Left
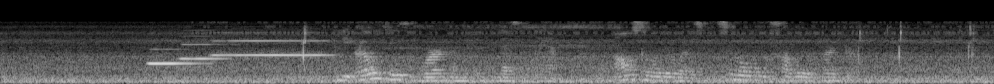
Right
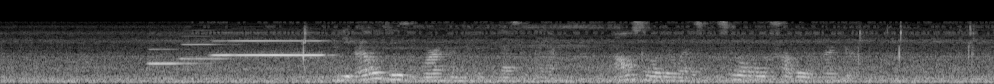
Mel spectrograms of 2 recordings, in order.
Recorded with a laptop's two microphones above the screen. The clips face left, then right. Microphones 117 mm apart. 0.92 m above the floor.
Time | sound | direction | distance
1.5 | a flute | 35° left (ahead or behind) | 2.5 m
3.3 | a woman speaking | centre (ahead or behind) | 7 m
